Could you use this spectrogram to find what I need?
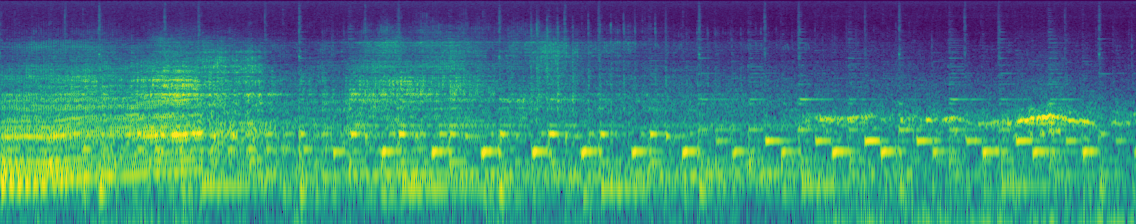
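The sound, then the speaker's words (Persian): Motorcycle engine as a man and another rider travel along a road: a continuous, fairly loud motor drone with a pulsing, throbbing tone that stays steady throughout. “یونس و یه مرد سوار موتور توی جادن.”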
